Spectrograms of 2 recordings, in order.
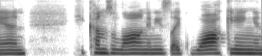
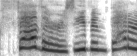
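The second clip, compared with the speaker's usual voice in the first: high-pitched storybook delight; 12 semitones higher, 3 dB louder than usual. Retold or imitated. Couple hearing the old woman's idea, delighted. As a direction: act thrilled at a brilliant idea.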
